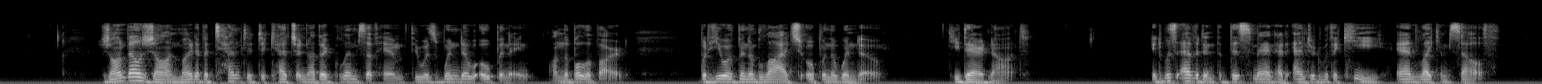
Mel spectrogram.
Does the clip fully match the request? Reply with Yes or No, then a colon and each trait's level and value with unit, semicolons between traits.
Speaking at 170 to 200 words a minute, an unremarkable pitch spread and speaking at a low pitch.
Yes: average, 175 wpm; average, 3.2 semitones; low, 115 Hz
